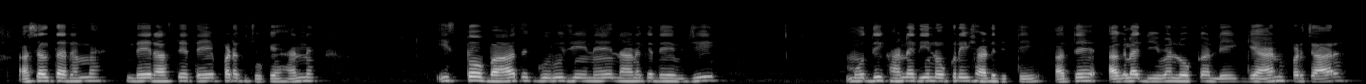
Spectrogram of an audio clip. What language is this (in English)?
Punjabi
